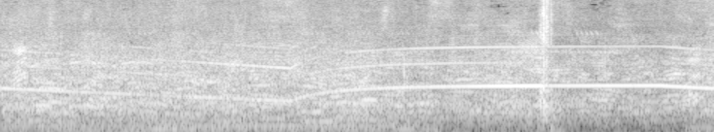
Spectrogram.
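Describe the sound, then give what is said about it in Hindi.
An ambulance siren wails steadily in slow rising and falling tones as the ambulance arrives, over a noisy street with a murmuring crowd and indistinct voices. “देखिए एम्बुलेंस आ गई जनाब, एम्बुलेंस आ गई, वहाँ ले जाइए, वहाँ ले जाइए, धीरे धीरे ले चलो।”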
